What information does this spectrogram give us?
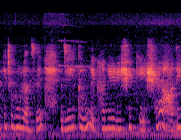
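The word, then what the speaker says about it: হৃষীকেশঃ: এইবারে এই যে ঋষিকেশ, তাই এই ঋষিকেশের শব্দটার সাথে আমরা অহ এরকম একটা উচ্চারণ করি, সেই জন্য আমরা এখানে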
